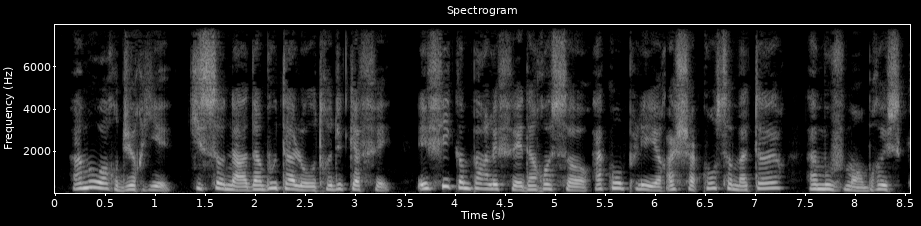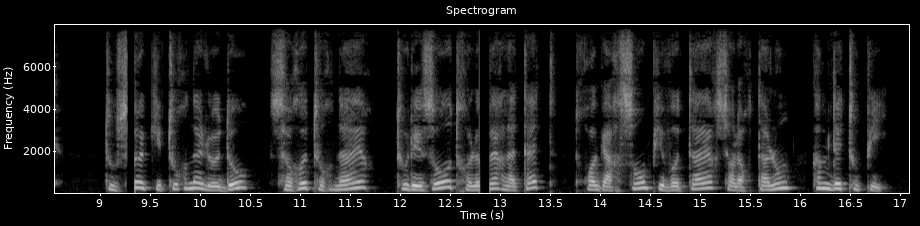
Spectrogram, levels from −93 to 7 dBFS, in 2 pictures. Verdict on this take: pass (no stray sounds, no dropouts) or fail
fail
